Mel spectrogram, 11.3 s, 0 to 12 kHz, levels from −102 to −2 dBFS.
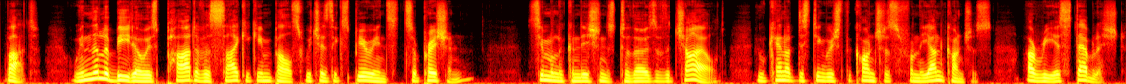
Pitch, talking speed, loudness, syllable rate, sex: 145 Hz, 165 wpm, -20 LUFS, 5.8 syllables/s, male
